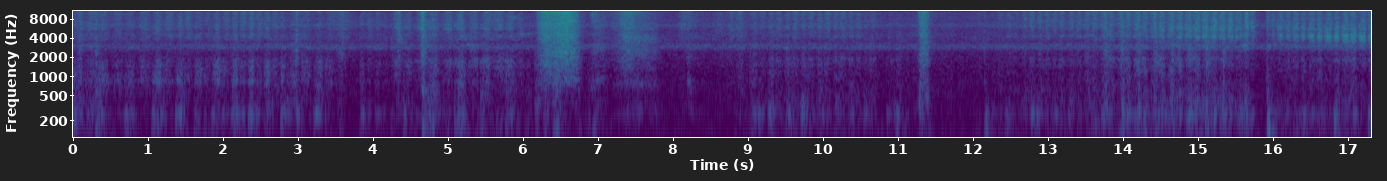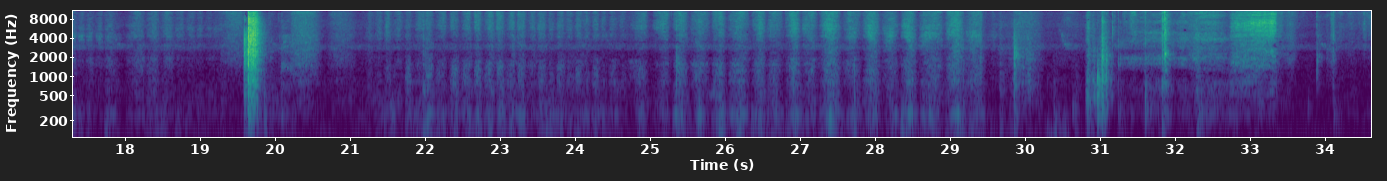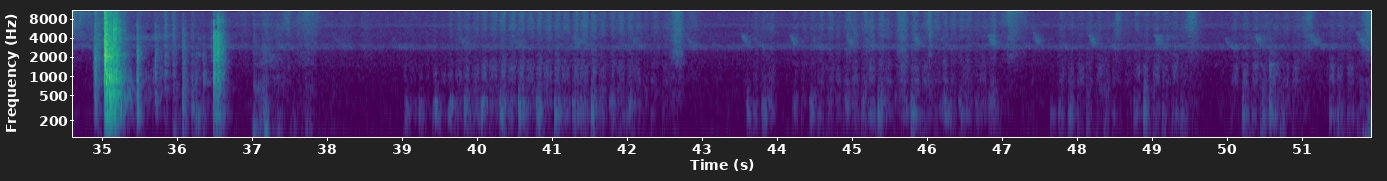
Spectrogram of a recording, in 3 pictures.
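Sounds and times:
crayon scribbling on paper: 0.0s - 6.8s, 8.8s - 11.4s, 12.2s - 19.5s, 21.2s - 29.5s, 39.1s - 42.5s, 43.6s - 47.0s, 47.6s - 51.9s.

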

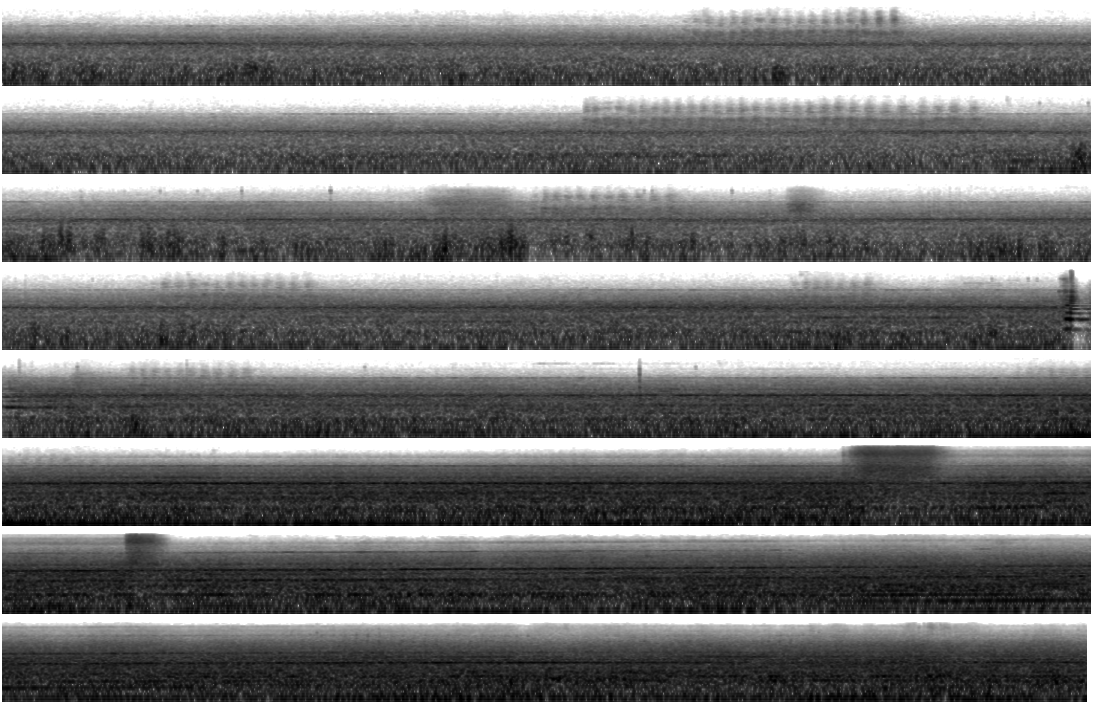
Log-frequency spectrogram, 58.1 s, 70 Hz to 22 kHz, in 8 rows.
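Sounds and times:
diesel locomotive whine: 0.0s - 58.0s
short hisses: 17.4s - 18.0s, 19.7s - 20.1s, 41.9s - 42.7s.

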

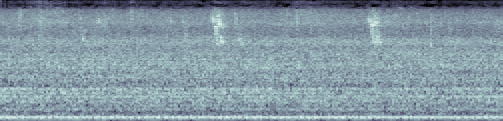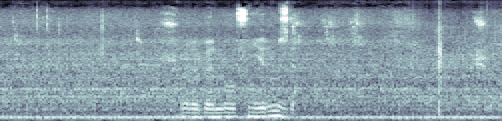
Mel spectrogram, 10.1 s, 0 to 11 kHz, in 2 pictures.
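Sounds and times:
air compressor humming: 0.0s - 10.0s.

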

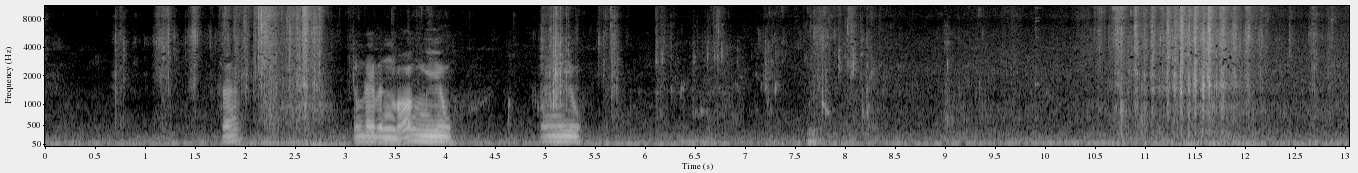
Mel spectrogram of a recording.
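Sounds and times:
water sloshing and splashing: 4.6s - 11.6s.

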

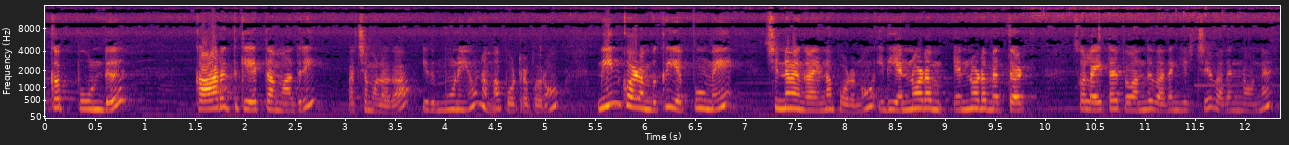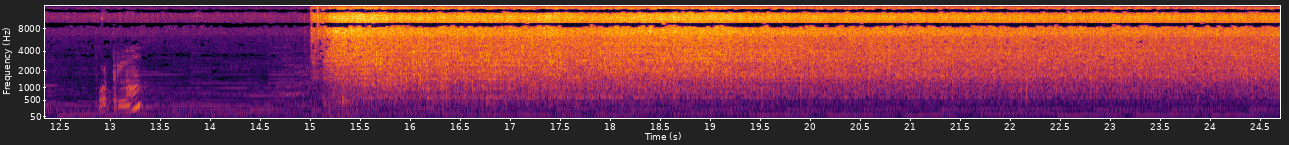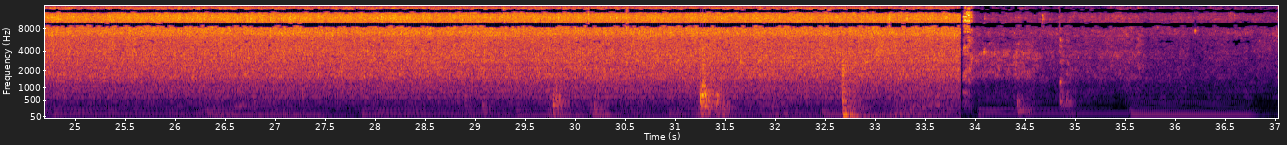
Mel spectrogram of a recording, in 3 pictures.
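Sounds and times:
vegetables sizzling in hot oil: 15.0s - 37.0s
spoon knocking against pan: 29.7s - 30.4s, 31.2s - 31.7s.

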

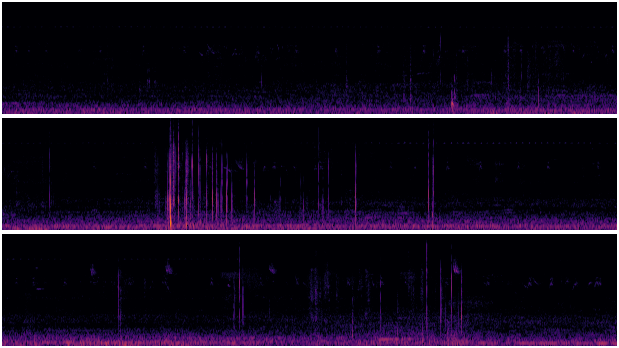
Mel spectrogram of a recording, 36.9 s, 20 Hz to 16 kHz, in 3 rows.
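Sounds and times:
birds chirping: 0.0s - 36.9s
steady low hum: 0.0s - 36.9s
sharp clattering clicks: 15.3s - 19.8s.

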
